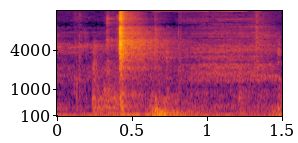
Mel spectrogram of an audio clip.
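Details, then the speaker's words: Club Car golf cart on first shop test after a battery system conversion, key on, forward selected: a crisp click then a soft clunk as the drive engages and the cart creaks forward smoothly without grinding. Normal engagement. "Oh, I hear it engaging."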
